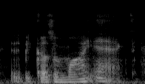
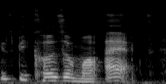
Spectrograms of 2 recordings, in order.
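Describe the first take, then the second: First: Subdued excuse. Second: Higher, slower, rising at the end; whiny excuse. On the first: Arthur repeating his excuse about the gun, subdued. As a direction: repeat it under your breath. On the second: Arthur explaining the gun to his bosses, whiny excuse. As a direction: plead it high and drawn out. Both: Retold or imitated.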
